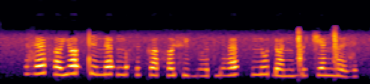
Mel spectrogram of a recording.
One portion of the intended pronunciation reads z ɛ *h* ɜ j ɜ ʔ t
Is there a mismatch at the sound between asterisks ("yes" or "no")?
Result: no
